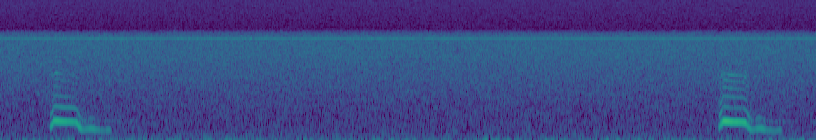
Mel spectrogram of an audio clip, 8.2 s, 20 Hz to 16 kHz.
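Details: Eurasian eagle-owl at the nest, Latvia, 14 February 2020: two deep, arched hoots with short low endings, spaced about seven seconds apart against soft, steady background hiss.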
